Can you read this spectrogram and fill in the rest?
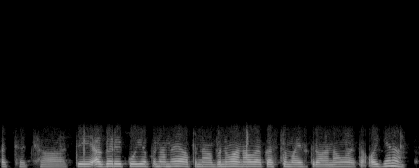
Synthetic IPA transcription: ətːʃʰaːətːʃʰaːt̪eːəɡəɾeːkoːiːəpnaːmɛ̃ːəpnaːbənʋaːnaːɦoːɛːkəst̪əmaːɪzkəɾʋaːnaːɦoːɛːt̪ã̰ːʔoːiɡɛ̃ːnaː

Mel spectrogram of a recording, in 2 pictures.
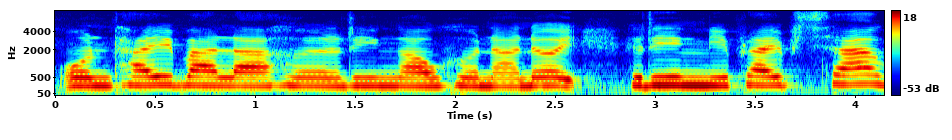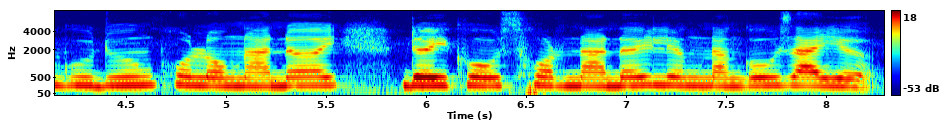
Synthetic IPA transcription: ɔntʰajbalaɦɯɾiŋːawɦɯnanɯj | ɾiŋnipʰɾajpsaɡuduŋpʰɔlɔŋnanɯj | dɯjkʰowsɔɾnanɯjlɯŋnaŋɡɯwzajɯ

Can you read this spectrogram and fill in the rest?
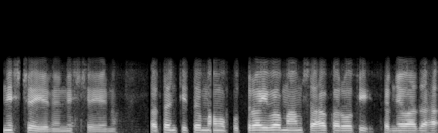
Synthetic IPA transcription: niʂt͡ʃɐjeːnɐniʃt͡ʃɐjeːnɐ | ɐt̪ʰɐɲt͡ʃit̪ɐmaːmɐput̪ɾɐiʋɐmaːmsɐɦɐkɐɾoːt̪id̪ʱɐnjɐʋaːd̪ɐɦɐ̆

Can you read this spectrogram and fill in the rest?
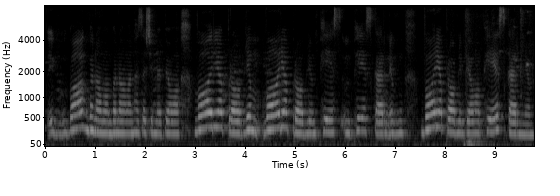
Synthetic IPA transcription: baːɡ̚bɐnaːʋãːnbɐnaːʋaːnɦɐsɐt͡ʃʰimẽpjɐʋãːʋaːɾjaːpɾaːblemʋaːɾjaːpɾaːblempʰeːspʰeːskɐɾni | ʋaːɾjaːpɾaːblempʲjɐʋãːpʰeːskɐɾnim

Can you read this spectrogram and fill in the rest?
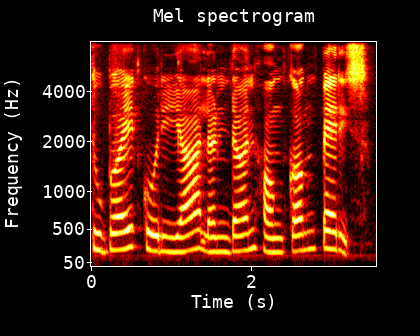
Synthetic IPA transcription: d̪̥ubəjkoɾijaləɳɖənɦɔŋɡkɔŋɡpɛɾis

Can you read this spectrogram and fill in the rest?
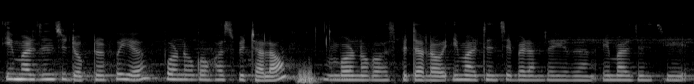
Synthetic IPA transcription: imaɹzensidɔk̚tɔɹpʰɯjəbɔɹnɔɡɔɦɔspitalawbɔɹnɔɡɔhɔspitalawimaɹzensibɛɹamzajabzaŋimaɹzensi

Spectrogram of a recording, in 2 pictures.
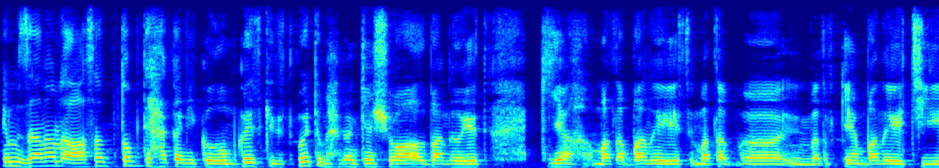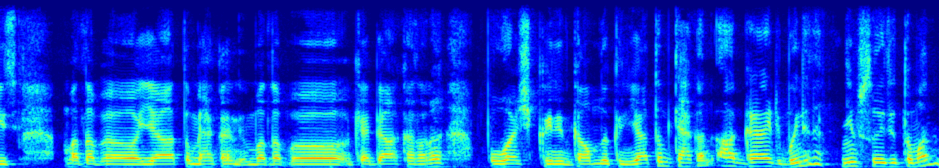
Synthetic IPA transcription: imzɐnanaːsant̪umt̪iɦɐkɐnikɐːmkəit̪kid̪ʲit̪ʰpət̪umɦɛkɐnkiãʃaːlbɐnəjit̪ʰkiãmɐt̪lɐbːɐnəit̪mɐt̪lɐbmɐt̪lɐb̚kiãbɐnəit͡ʃiːzmɐt̪lɐbjat̪umɦʲɛkɐnmɐt̪lɐbkɐbʲaːkʰɐt̪anɐpuːɐʃkɨnit̪ɡɐmlɨkɨnʲijat̪umt̪iɦɐkɐnɐɡaːjɖbɨnʲit̪nʲimsəːd͡ʒ̪it̪umɐn

